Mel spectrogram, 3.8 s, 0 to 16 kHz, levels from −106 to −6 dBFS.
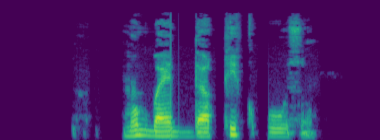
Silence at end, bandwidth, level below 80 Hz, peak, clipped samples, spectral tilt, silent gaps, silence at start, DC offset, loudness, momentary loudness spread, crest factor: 0.7 s; 11 kHz; -66 dBFS; -10 dBFS; under 0.1%; -6 dB/octave; 2.17-2.22 s, 2.61-2.65 s; 1.25 s; under 0.1%; -26 LUFS; 16 LU; 20 dB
